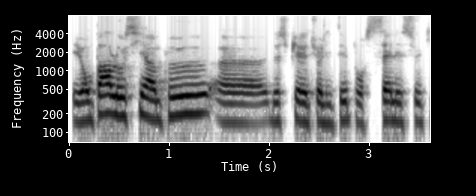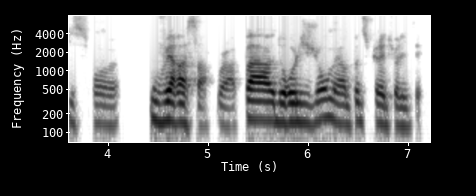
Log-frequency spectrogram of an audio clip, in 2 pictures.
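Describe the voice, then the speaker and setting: A man who grew up on Réunion Island, telling his story as an interview guest in a lively, chatty way with frequent fillers. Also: a little high, brisk, lo-fi sound. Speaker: interview guest, author and coach.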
